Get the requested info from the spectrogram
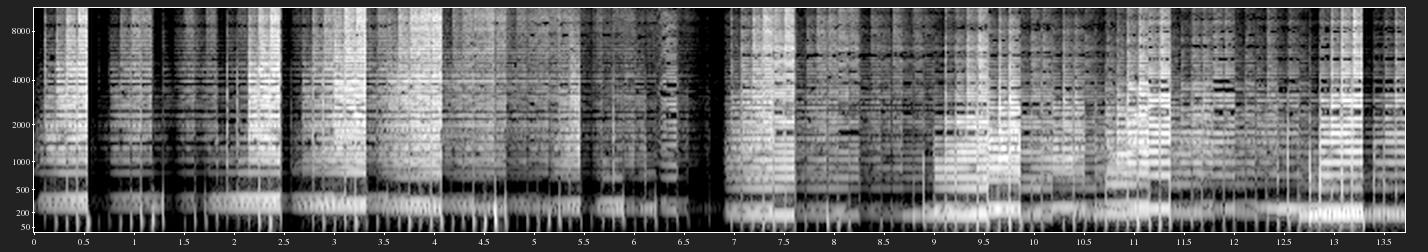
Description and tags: Oblong - FUNX STEM
I think this is a side chain out put I did this with a Yamaha Motif keyed off a un known BPM beat. Maybe 120 or 140.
